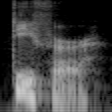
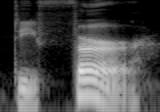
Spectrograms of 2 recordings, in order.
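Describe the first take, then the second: First: Defer stressed on the first syllable, DE; wrong stress on the start. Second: Defer with the stress on the final syllable, FER; stress on the end. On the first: Teacher showing students the wrong stress to avoid. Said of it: "not defer". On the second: Teacher contrasting right and wrong stress for students. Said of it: "the stress falls at the end". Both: Shown as a demonstration.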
